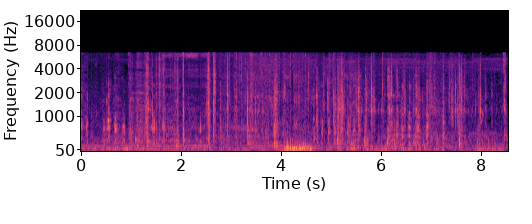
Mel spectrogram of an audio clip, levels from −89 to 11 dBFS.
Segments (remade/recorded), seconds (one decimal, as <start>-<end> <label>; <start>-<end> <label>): 0.0-4.3 recorded; 4.3-5.7 remade; 5.7-8.6 recorded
